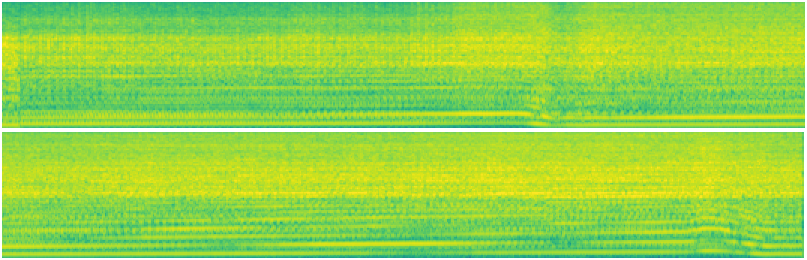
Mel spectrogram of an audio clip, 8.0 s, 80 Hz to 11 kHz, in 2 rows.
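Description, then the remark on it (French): A car engine roars steadily at high speed, its pitch climbing gradually with two brief dips as gears shift, then rising again. Loud and continuous, with no voices. “Il y a 20% et il y a des vitesses folles qui sont atteintes déjà.”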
